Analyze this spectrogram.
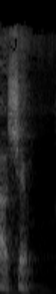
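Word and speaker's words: השם: Y deberá meditar el santo nombre Hei Shin Mem, que se pronuncia Hashem.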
